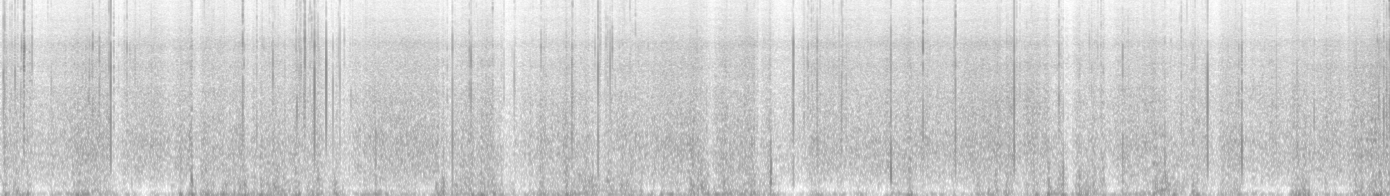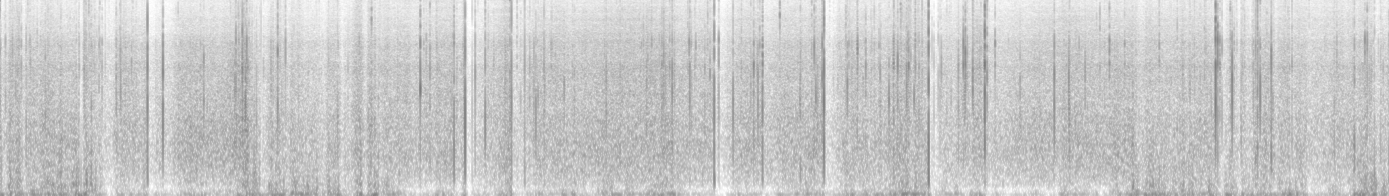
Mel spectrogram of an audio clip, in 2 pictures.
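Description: Strong wind buffets and rumbles outdoors.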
